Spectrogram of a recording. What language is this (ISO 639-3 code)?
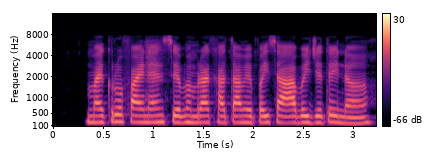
mai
